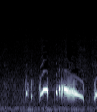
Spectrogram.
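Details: Calling spotted dove, a decoy luring wild doves in giọng hạp style: quick soft introductory notes, a rising coo, then a long wavering coo falling gently in pitch, followed by the start of another coo.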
